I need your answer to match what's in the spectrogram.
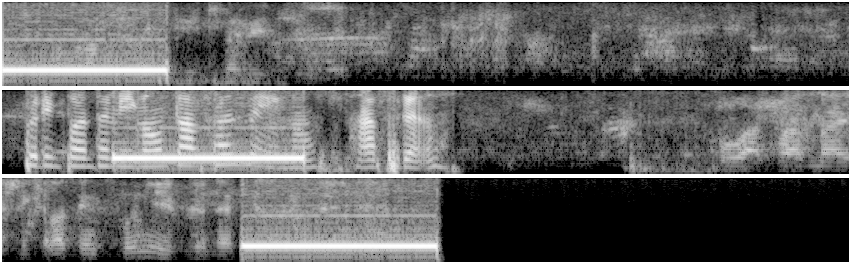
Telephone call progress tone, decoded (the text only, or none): ringback tone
